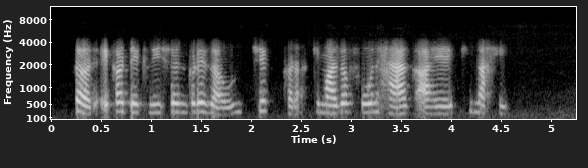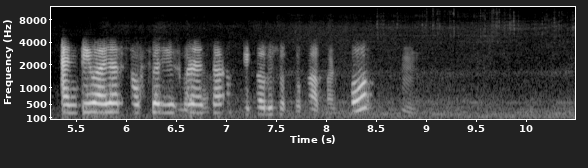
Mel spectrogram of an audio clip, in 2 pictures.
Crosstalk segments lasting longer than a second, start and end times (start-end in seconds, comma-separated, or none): none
